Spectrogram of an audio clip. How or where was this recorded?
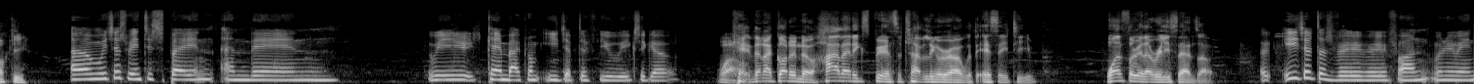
busy venue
